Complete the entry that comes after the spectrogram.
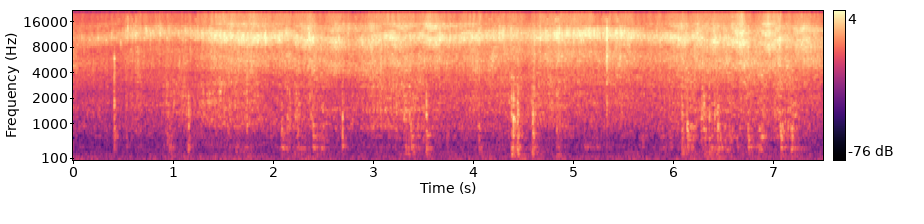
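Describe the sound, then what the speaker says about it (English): Chipotles and adobo sauce are stirred into a hot pan, with a steady close sizzle and hiss broken by scattered scraping clicks of the stirring utensil throughout. "So we're gonna work those chipotles and adobo into this."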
